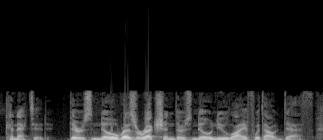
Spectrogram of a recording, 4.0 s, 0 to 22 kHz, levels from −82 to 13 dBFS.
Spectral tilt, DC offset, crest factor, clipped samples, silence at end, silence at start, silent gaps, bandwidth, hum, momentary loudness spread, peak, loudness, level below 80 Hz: -6 dB/octave; under 0.1%; 16 dB; under 0.1%; 0 s; 0.1 s; none; 8 kHz; none; 14 LU; 0 dBFS; -15 LUFS; -48 dBFS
